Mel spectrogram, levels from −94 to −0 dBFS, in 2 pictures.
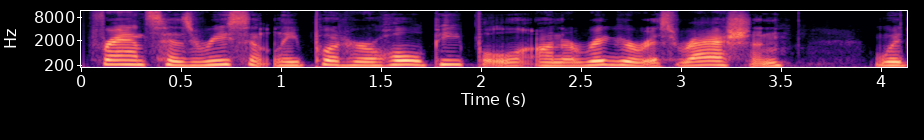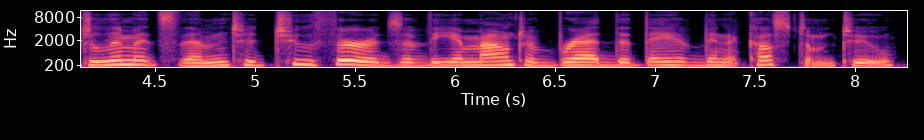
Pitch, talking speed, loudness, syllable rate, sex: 210 Hz, 205 wpm, -18 LUFS, 5.3 syllables/s, female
